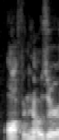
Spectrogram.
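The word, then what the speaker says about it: Offenhauser: plane we got here this is an offen Houser I think is how you say offen Houser that's how I say it I don't know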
